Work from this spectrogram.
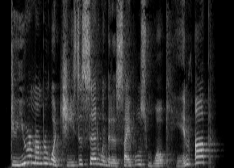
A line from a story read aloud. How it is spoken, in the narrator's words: Mom asked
